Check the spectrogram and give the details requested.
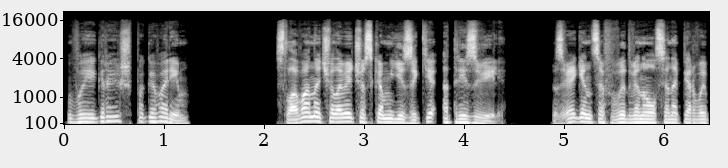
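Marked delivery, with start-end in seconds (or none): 0.0-1.3 cooing. Acted. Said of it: "проворковала".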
